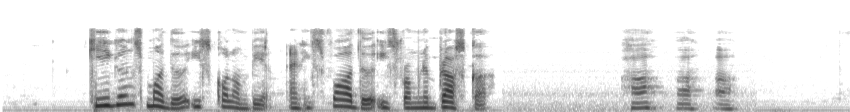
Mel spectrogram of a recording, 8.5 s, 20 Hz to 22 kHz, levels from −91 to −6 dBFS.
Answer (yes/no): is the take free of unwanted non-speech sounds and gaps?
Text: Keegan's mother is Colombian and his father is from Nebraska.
no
